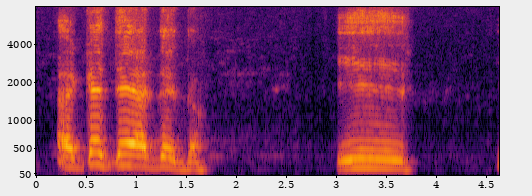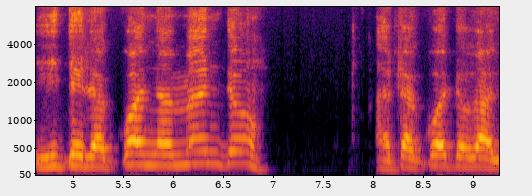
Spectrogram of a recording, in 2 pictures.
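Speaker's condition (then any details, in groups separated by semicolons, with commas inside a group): Cerebral palsy; speaks as if with potato in mouth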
